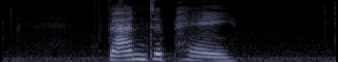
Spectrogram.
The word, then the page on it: Vin de Pays: French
